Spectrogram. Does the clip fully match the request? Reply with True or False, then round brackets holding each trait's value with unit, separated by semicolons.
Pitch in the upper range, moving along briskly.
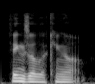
False (125 Hz; 250 wpm)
